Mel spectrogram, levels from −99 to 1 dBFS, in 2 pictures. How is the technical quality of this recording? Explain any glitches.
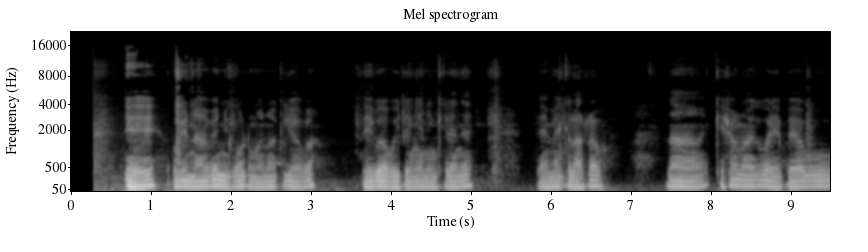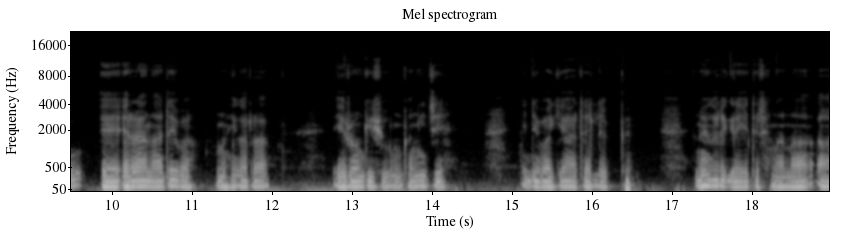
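No glitches or technical faults can be heard anywhere in the recording, so there is nothing to explain.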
